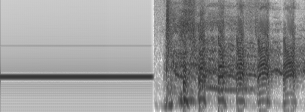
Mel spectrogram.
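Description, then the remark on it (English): A loud, steady censor bleep holds one pitch for about a second and a half, then cuts off abruptly into lively vocal sounds resembling laughter. “You have to beep all of that.”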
